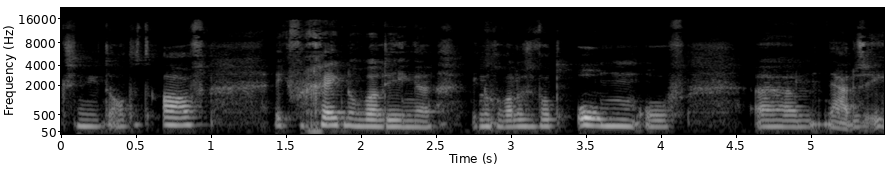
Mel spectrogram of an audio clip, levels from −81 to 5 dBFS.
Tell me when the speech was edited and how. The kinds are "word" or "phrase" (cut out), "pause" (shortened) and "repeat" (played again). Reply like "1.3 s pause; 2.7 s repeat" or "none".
2.1 s word; 2.8 s word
